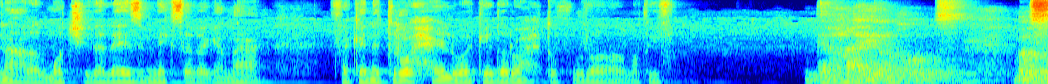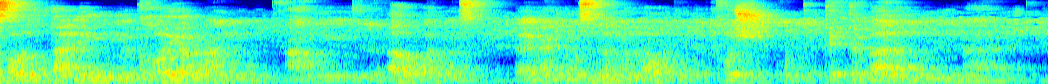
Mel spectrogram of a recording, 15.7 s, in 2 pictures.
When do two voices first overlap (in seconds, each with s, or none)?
none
